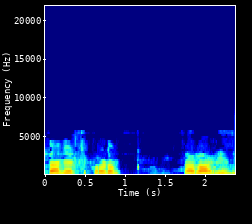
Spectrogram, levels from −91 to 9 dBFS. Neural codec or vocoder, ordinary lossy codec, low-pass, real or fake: vocoder, 22.05 kHz, 80 mel bands, HiFi-GAN; MP3, 24 kbps; 7.2 kHz; fake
